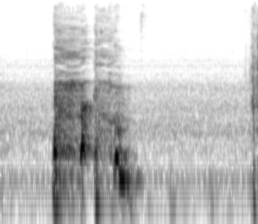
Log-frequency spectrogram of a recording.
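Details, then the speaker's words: Two or three loose coughs in quick succession, then quiet; a sick brother coughing in the background of a vlog; cough during illness. "Oh, there's my brother in the background. If you could hear that, I'm sorry, but he's still sick."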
